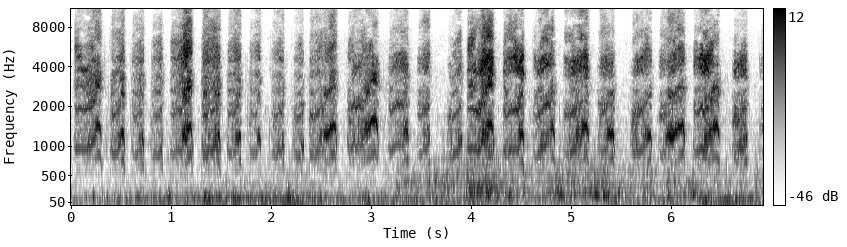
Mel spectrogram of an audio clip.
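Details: Black drongo lure recording, 2021, packed with dense, rapid rasping notes that run almost without pause, some carrying faint upward-sliding tones.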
